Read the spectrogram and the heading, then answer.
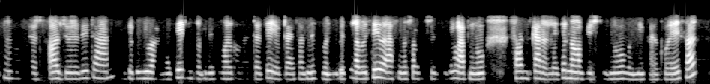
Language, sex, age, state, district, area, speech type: Nepali, female, 30-45, West Bengal, Darjeeling, rural, conversation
